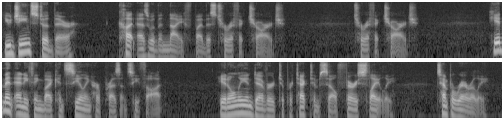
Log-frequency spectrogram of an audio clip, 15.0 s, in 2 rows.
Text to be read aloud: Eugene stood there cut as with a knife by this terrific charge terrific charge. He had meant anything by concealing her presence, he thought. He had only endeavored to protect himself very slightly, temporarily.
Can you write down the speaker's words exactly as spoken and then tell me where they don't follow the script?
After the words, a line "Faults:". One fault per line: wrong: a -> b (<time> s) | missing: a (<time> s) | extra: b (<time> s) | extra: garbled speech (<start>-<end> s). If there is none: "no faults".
Eugene stood there cut as with a knife by this terrific charge terrific charge. He had meant anything by concealing her presence, he thought. He had only endeavored to protect himself very slightly, temporarily.
Faults:
no faults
